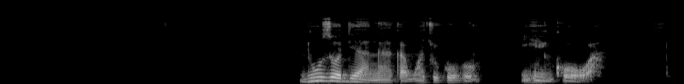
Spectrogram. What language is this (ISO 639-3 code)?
ibo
